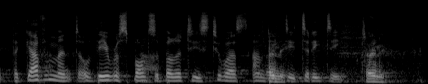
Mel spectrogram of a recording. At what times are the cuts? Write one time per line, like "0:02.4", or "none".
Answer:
none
